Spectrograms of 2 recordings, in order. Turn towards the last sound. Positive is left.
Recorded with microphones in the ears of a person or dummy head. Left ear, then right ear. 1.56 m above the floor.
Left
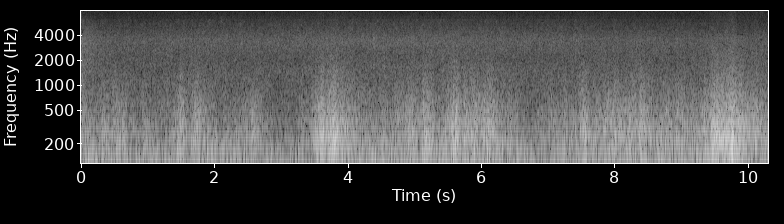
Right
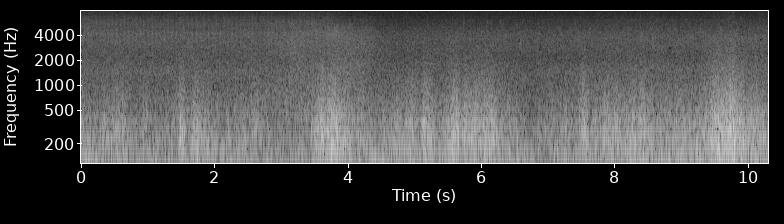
turn(degrees=55)  # may be behind; listen again after turning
